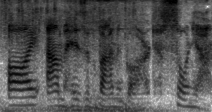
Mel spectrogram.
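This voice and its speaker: A woman's voice: fairly low pitch, expressive, a little slow, heavy background noise. A woman playing a haughty, menacing blood-mage assassin in a fighting video game, speaking with contempt. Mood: proud. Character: menacing, haughty female blood-mage assassin, fiercely devoted to her master. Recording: loud game ambience behind.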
